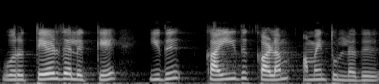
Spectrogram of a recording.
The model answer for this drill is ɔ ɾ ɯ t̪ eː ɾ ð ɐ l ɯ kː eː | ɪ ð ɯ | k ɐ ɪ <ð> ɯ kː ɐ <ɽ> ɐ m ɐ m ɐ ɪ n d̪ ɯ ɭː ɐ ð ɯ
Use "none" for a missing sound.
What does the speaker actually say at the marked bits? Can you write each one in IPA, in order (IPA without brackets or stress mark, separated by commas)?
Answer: ð, ɭ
